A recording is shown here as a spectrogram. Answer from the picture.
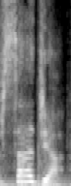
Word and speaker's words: Saadia: RAV Saadia for example it's pronounced RAV Sadia got it thanks published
